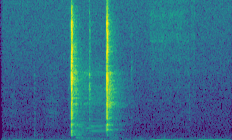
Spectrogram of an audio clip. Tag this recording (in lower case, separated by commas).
alarm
